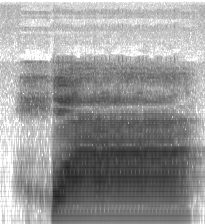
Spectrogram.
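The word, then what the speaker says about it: 花: Hua, huar, flowers. Besides the huar given to girlfriends, the beautiful patterns on latte coffee are also huar, hua, huar, painting.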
